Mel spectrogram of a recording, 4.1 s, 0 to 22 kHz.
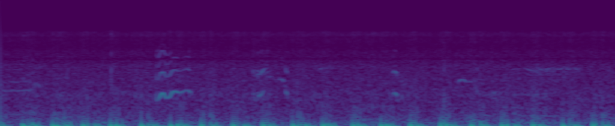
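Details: An adult female Japanese wild boar with three suckling piglets gives soft, low grunts, two or three each second, while foraging on a mountain trail in Japanese red-cedar forest at dusk around 18:00, late August 2022, Japan.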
